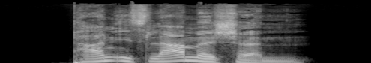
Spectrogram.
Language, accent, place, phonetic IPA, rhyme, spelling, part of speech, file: German, Germany, Berlin, [ˌpanʔɪsˈlaːmɪʃm̩], -aːmɪʃm̩, panislamischem, adjective, De-panislamischem.ogg
- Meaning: strong dative masculine/neuter singular of panislamisch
